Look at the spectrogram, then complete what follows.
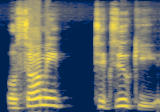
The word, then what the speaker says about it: Osamu Tezuka: can't I'm trying to pronounce his name it's tours to Asami I think oh let me check Osamu Tezuka Osamu Tezuka I'm sorry that I'm sorry pronounce it wrong tsuki Osama Kazuki was the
